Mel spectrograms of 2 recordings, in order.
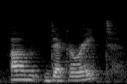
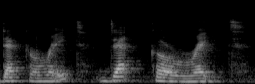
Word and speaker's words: decorate: Decorate, the word decorate. It's the first syllable, the first vowel stress.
